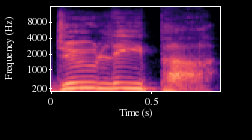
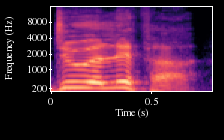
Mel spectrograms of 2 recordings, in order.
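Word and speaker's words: Dua Lipa: lip her lover and it's pronounced do leaper or was it do leaper not do a lip er do a leaper do a leaper why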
